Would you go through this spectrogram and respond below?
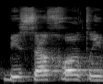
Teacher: خا کو پر پڑھیں گے، طا کو پر پڑھیں گے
